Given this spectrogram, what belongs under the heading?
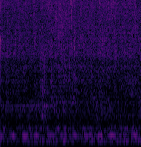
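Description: Chopped onions fry in a pan for Kerala-style squid thoran, giving a steady, quiet hiss and sizzle with faint stirring.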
